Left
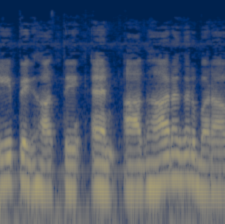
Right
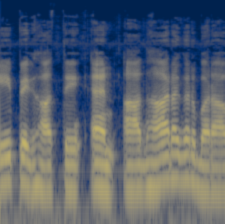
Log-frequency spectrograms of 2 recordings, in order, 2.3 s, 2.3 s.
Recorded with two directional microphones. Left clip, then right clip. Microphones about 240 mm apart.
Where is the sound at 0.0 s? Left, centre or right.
Right.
